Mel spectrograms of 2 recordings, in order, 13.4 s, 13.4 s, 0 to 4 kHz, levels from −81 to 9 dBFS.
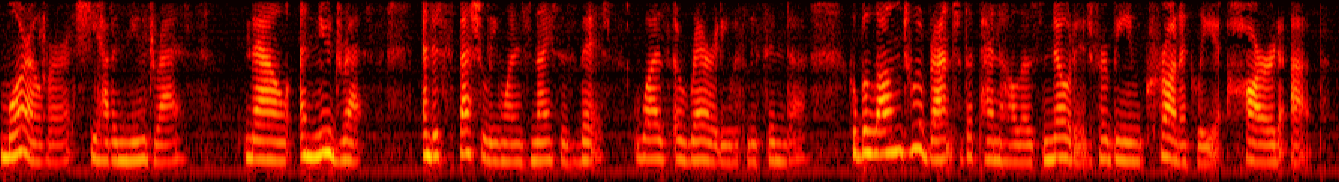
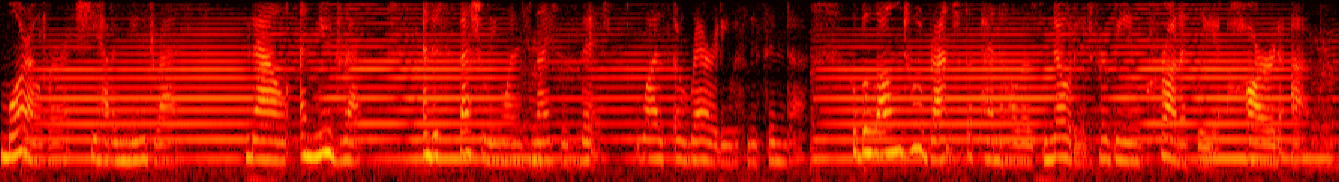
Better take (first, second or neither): first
